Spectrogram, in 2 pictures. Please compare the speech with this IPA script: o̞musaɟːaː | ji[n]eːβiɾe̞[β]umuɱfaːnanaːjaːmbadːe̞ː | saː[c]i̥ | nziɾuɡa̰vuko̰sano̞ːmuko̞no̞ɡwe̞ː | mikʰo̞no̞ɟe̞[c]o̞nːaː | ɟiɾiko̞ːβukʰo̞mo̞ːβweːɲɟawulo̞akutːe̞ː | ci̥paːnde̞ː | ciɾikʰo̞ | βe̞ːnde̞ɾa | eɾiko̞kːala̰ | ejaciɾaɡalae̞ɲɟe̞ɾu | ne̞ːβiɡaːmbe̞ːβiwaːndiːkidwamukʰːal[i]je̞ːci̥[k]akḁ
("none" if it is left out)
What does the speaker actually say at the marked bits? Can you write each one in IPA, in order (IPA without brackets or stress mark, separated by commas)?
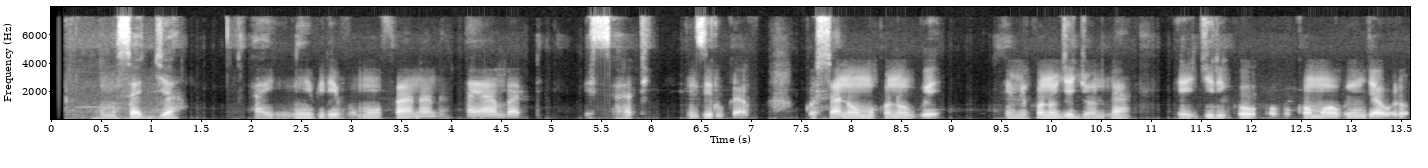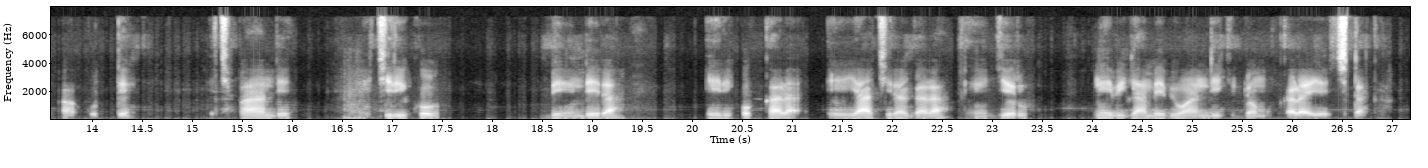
n, v, t, ɟ, a, t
